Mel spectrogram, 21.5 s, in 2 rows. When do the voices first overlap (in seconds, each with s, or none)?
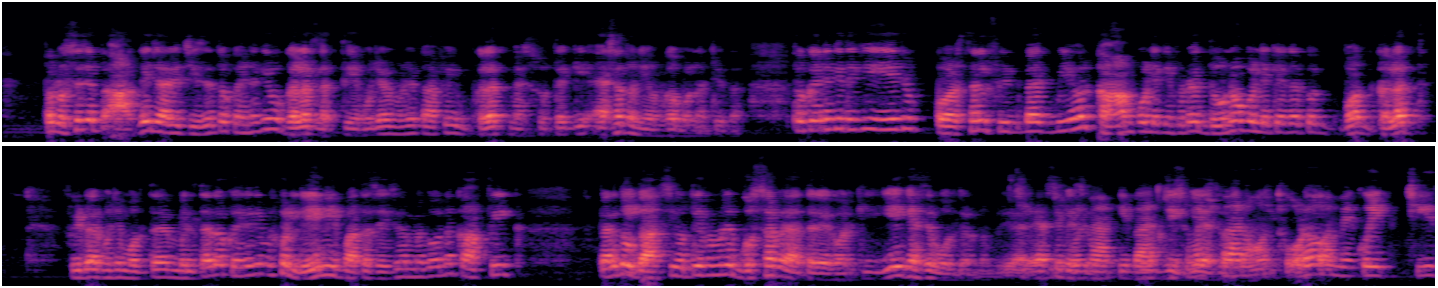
18.3 s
